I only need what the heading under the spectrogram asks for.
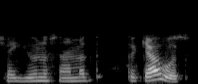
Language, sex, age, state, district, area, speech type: Kashmiri, male, 45-60, Jammu and Kashmir, Budgam, urban, conversation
